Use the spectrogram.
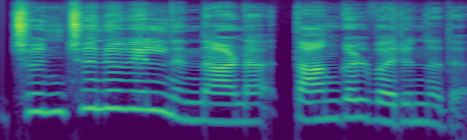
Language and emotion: Malayalam, neutral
